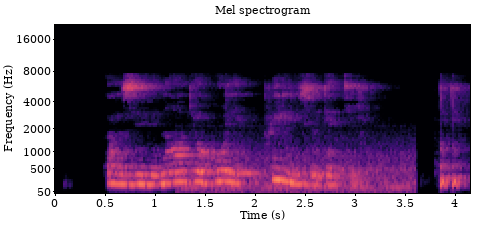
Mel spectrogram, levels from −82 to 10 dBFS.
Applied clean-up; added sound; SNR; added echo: none; Engine / Boat, Water vehicle; 14 dB; reverberation time 0.7 s.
